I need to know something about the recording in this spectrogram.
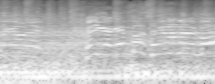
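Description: A man shouting in a raised voice over background music with a steady low bass.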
